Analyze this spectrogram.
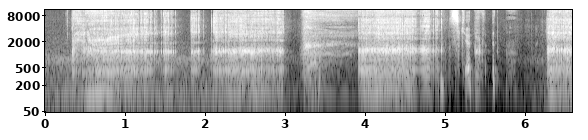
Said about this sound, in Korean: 아니 근데 나도 혹시 저렇게 코를 시게 고는 게 아닐까?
